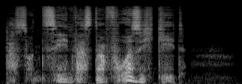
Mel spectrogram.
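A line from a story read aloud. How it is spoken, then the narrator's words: Girl whispering. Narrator (German): flüsterte eines der Mädchen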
